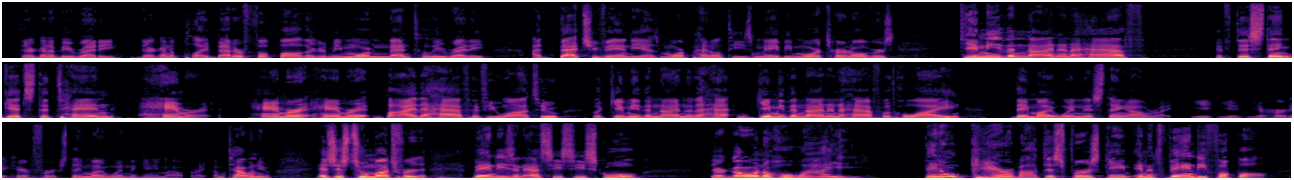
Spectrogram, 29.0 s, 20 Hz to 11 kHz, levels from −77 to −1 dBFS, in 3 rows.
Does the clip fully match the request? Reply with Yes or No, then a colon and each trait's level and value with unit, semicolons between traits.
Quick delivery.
Yes: fast, 240 wpm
